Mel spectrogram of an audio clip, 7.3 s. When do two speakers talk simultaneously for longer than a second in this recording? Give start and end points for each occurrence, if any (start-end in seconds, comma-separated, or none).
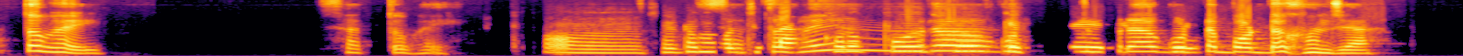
3.6-6.0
